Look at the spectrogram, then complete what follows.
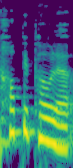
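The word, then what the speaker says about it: Hoppípolla: I looked it up and actually Hoppipola or Hoppipotla, as it's pronounced in Icelandic, maybe not, means hopping in puddles.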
